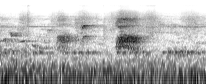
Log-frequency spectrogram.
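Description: A crow cawing outdoors: two harsh calls, the louder one about two and a half seconds in, with fainter chirps from other birds around them.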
